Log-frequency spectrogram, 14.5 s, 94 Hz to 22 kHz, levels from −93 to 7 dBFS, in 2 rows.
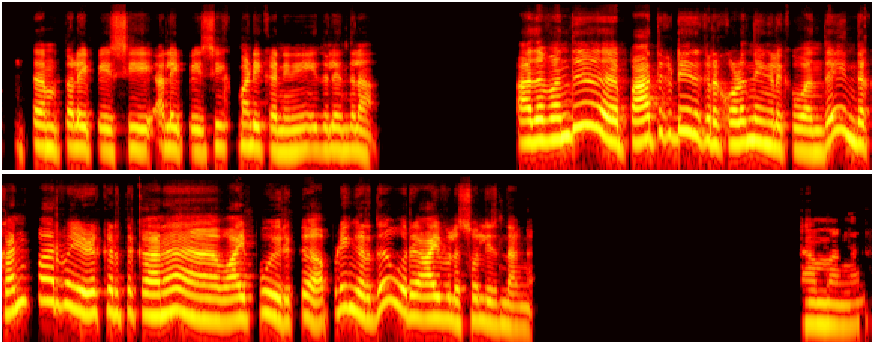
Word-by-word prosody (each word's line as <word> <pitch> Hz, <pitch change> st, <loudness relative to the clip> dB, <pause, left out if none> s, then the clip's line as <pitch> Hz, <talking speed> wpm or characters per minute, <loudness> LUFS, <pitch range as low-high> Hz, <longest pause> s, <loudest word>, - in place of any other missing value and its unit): நித்தம் 200 Hz, +2 st, -2 dB
தொலைபேசி, 190 Hz, -2 st, -3 dB, 0.2 s
அலைபேசி, 185 Hz, 0 st, -4 dB, 0.2 s
மடிக்கணினி 185 Hz, -4 st, -1 dB
இதிலேருந்துலாம். 185 Hz, -2 st, -5 dB, 1.2 s
அத 235 Hz, +1 st, +6 dB, 0.2 s
வந்து 290 Hz, +9 st, +3 dB, 0.4 s
பார்த்துக்கிட்டே 275 Hz, +7 st, +4 dB
இருக்கிற 255 Hz, -7 st, 0 dB
குழந்தைகளுக்கு 225 Hz, -4 st, +1 dB
வந்து, 175 Hz, 0 st, -2 dB
இந்த 250 Hz, -5 st, +2 dB
கண் 280 Hz, +9 st, +2 dB
பார்வை 345 Hz, -5 st, 0 dB
இழக்கிறதுக்கான 235 Hz, -1 st, +1 dB, 0.5 s
வாய்ப்பும் 205 Hz, +4 st, 0 dB
இருக்கு. 190 Hz, +4 st, -6 dB
அப்பிடிங்கிறது, 255 Hz, -, -2 dB
ஒரு 230 Hz, -, +1 dB
ஆய்வுல 205 Hz, -3 st, +1 dB
சொல்லியிருந்தாங்க. 170 Hz, -6 st, -6 dB, 2.3 s
ஆமாங்க. 165 Hz, -1 st, -6 dB
205 Hz, 90 wpm, -19 LUFS, 185-245 Hz, 2.3 s, அத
